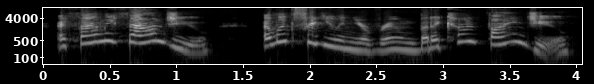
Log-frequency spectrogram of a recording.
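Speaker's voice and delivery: put-on high, giddy girl's squeal; excited high voice for the villain girl; Toga's voice. Toga voiced again.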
